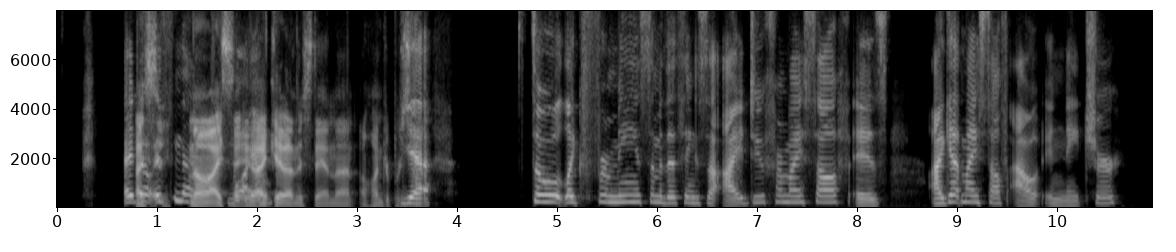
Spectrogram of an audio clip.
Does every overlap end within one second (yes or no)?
no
